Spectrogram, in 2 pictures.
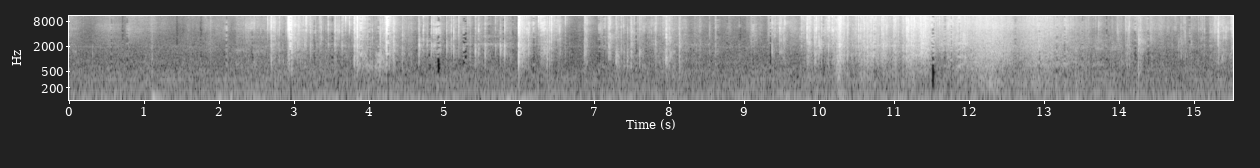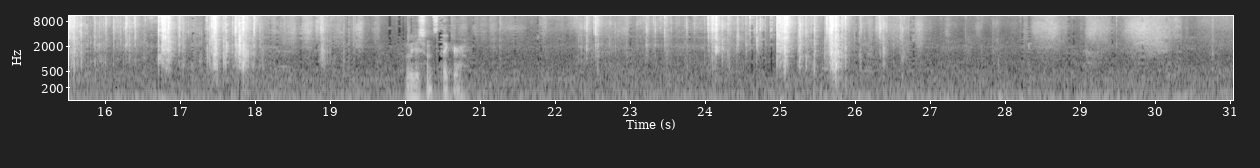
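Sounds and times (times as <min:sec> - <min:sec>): foil wrapper crinkling and tearing: 0:02.6 - 0:08.7, 0:09.4 - 0:18.2, 0:22.3 - 0:26.8.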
